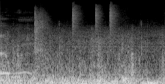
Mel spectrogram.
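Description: Wind batters the microphone on a group road bike ride, a steady low roar with a few sharp gusty bursts over about two seconds.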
